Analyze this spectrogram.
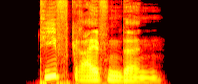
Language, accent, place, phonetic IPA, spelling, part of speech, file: German, Germany, Berlin, [ˈtiːfˌɡʁaɪ̯fn̩dən], tiefgreifenden, adjective, De-tiefgreifenden.ogg
- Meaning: inflection of tiefgreifend: 1. strong genitive masculine/neuter singular 2. weak/mixed genitive/dative all-gender singular 3. strong/weak/mixed accusative masculine singular 4. strong dative plural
